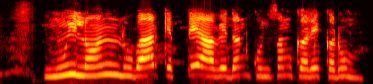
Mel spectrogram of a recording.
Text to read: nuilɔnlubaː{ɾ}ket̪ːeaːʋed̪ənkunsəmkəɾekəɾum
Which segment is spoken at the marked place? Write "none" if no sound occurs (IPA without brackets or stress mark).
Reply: ɾ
